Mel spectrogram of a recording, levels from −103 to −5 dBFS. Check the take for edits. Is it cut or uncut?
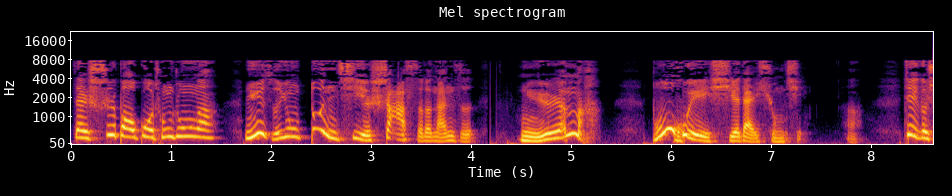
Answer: uncut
